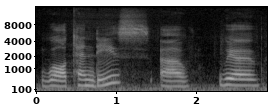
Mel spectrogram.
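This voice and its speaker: A woman who runs a music festival, answering TV studio interview questions in a measured, somewhat hesitant way. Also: fairly high pitch, creaky, a little mellow, a little hiss or hum. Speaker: festival executive director and musician.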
